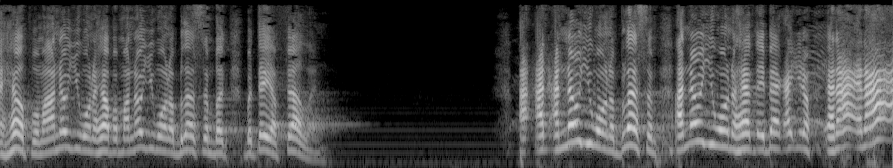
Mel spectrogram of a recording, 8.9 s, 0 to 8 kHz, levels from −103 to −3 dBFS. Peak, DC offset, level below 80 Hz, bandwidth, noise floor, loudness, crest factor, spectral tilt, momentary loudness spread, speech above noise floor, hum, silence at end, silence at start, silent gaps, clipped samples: -10 dBFS; under 0.1%; -74 dBFS; 7.6 kHz; -81 dBFS; -29 LUFS; 22 dB; -3.5 dB/octave; 9 LU; 51 dB; none; 0 s; 0 s; none; under 0.1%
